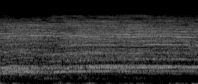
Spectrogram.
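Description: crowd, audience shouting

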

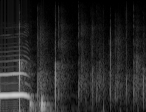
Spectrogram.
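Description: crowd, people clapping

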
